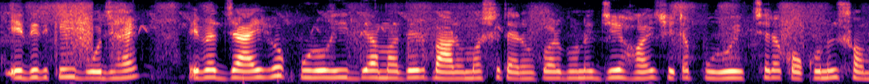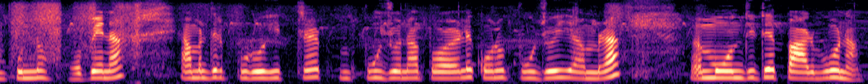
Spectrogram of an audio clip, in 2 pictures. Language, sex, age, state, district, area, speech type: Bengali, female, 18-30, West Bengal, Dakshin Dinajpur, urban, spontaneous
